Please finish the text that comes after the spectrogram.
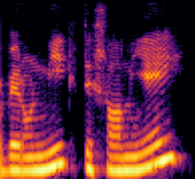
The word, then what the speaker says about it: Véronique Desaulniers: Véronique Desaulniers. Is that the correct Very pronunciation?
